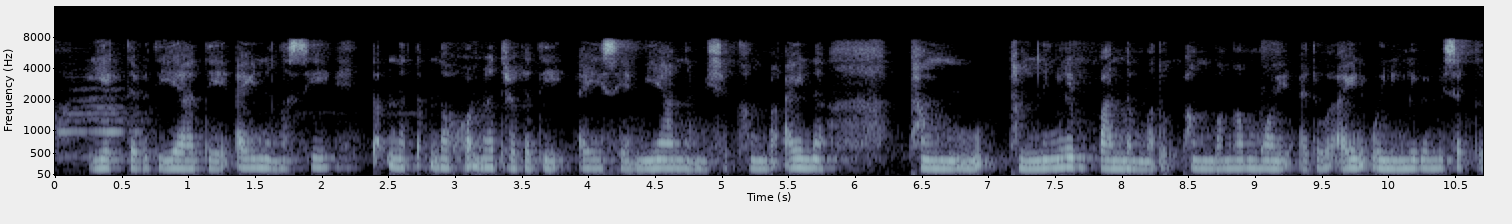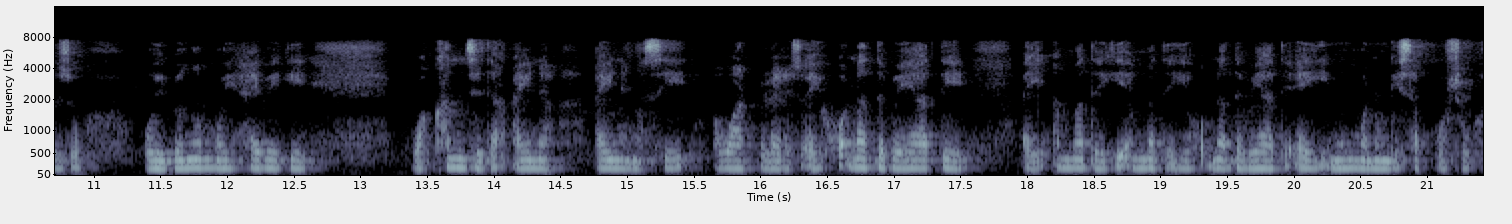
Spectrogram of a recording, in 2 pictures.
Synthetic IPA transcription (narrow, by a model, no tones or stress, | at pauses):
jek̚dɐbɐdijadeʔɐjnɐŋɐsitɐp̚nɐtɐp̚nɐhot̚nɐdɾaɡɐdiɐjsemijamnɐmisɐkʰːaŋbɐ̰ʔɐjnɐ | pʰaŋtʰɐmniŋlibɐpandɐmɐdupʰaŋbɐŋɐmojɐ̰duɡɐ̰ʔɐ̰jnɐʔojniŋlibɐmisɐk̚dɐsṵojbɐŋɐmojhajbɐɡi | wʔa̰kʰɐnzedɐ̰ʔajnɐːjnɐŋɐsiɐ̰wat̚pɐlajɾasuɐjhot̚nadɐbɐjade | ɐ̰jɐ̰mɐdɐɡḭʔɐ̰mɐdɐ̰ɡiho̰t̚nadɐbɐjadḛʔɐ̰jɡiimuŋmɐnuŋɡisɐpot̚su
